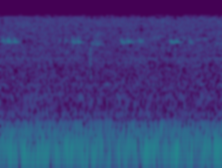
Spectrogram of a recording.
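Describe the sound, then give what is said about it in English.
Many crickets chirping, kept as live food for large spiders: faint, high, repeated chirps over a steady low rumble, with no voices. “That's the sound of many crickets who are about to become lunch, I do believe.”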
